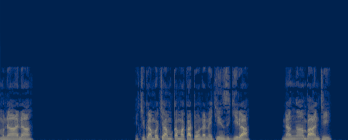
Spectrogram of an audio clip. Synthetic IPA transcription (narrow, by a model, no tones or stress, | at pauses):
munaːna | e̞̰ciɡaːmbo̞caːmukamakato̞ːndane̞ciːnziɟiɾa | naŋːaːmbaːnti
